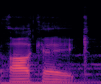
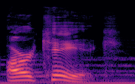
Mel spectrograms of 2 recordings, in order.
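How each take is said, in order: First: It is said with an Australian accent, no R. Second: It is said with an American accent, with R.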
